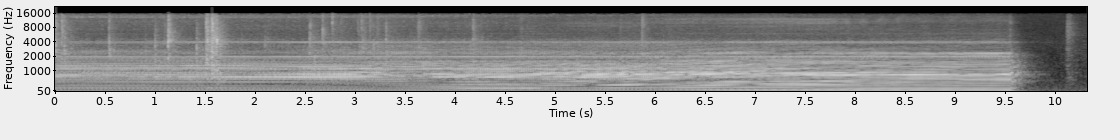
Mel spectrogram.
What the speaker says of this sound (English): you will use the machine to vacuum out all of the excess air and then it will melt and seal the bag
